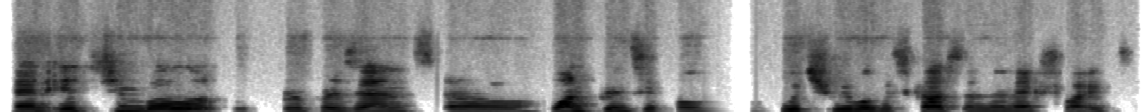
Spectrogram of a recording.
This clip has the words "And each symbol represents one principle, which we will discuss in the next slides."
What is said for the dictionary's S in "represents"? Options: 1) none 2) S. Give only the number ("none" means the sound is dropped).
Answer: 2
